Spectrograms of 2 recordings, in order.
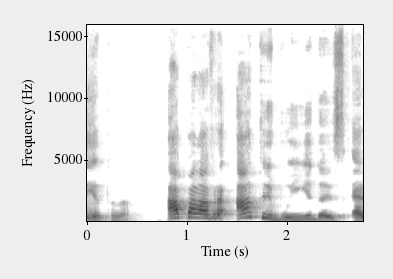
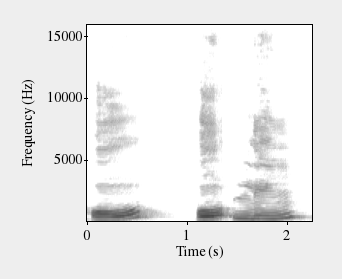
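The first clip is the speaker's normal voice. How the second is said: "olimpiada" drawn out syllable by syllable; split into syllables; 2 semitones higher than usual. Shown as a demonstration. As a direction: break "olimpiada" into slow, separate syllables with gaps. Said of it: "porque separa a sílaba".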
